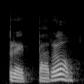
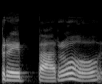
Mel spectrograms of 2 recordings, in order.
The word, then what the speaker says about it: preparó: And you know, saying preparó instead of preparo, if you just willy-nilly say, oh, well, it's spelled the same, when you're saying that to somebody, it conveys a very different idea.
